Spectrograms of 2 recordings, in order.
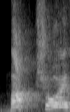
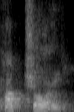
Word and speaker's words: bok choy: Bok choy for some people, depending on where you're from, you pronounce it bok choy. We in Jamaica, we say pop choy or pop chow.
